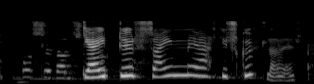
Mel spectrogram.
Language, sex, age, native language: Icelandic, female, 10, Icelandic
